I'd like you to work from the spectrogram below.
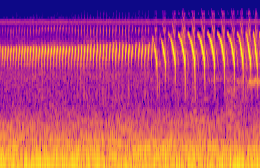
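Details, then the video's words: Canary singing to stimulate lazy birds: a steady rapid trill held for two seconds, then quick repeated falling sweeps, with faint low background noise. "goede kanarie! bewezen effectief te zijn bij het overwinnen van het fluiten van luie vogels"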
